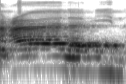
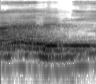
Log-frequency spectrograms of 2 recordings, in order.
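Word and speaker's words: العالمين: Ini sering kita bacanya alamin, masuk hidung. Mestinya alamin. Nanti kalau di rumah coba lah kan. Kata Ustaz alamin, tak boleh masuk hidung.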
